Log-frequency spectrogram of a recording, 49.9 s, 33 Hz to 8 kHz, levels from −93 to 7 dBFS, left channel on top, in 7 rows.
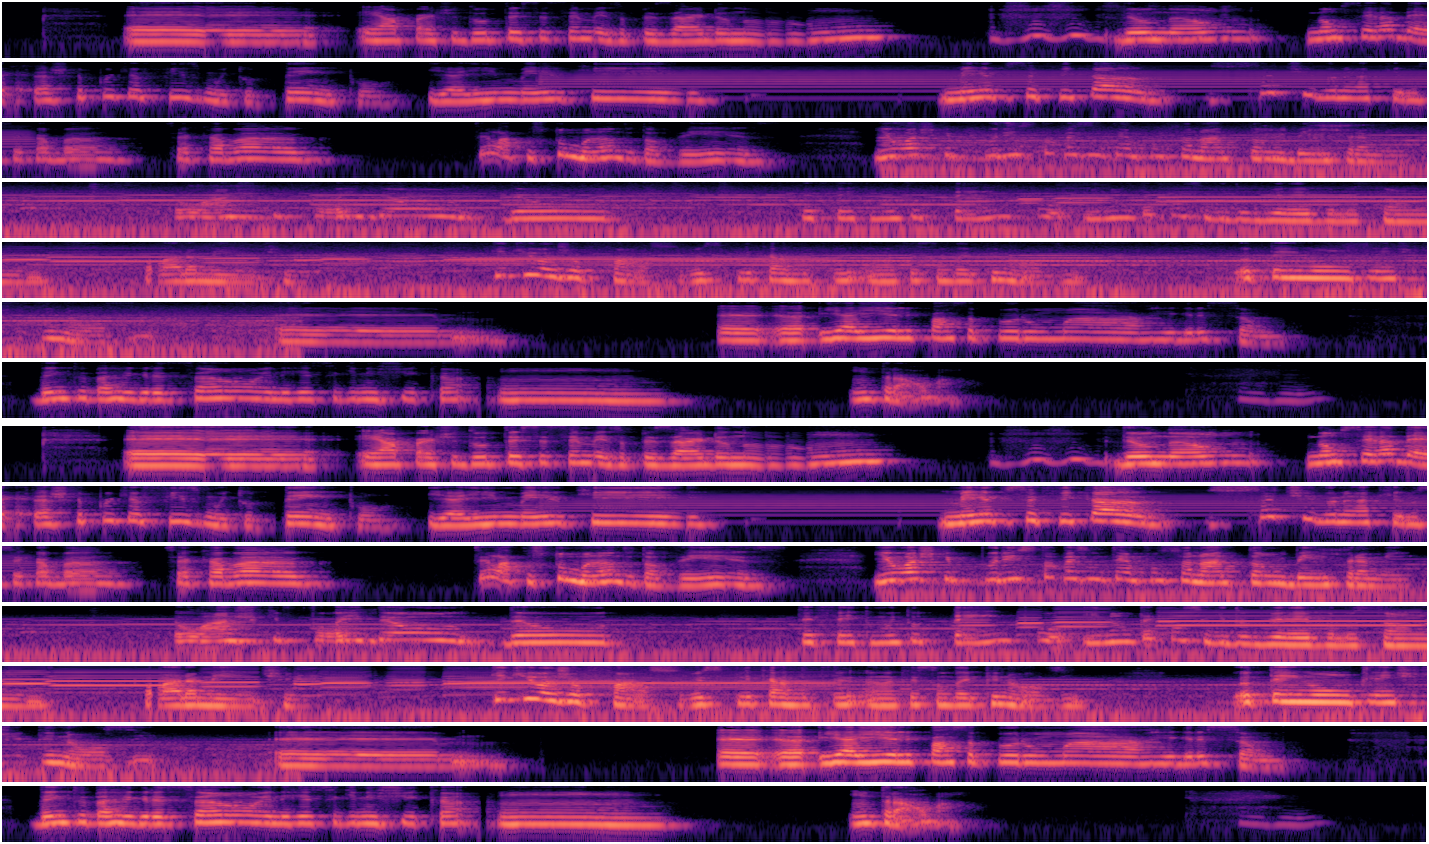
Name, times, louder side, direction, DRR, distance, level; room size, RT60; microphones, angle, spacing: voice 1, 0.6-4.5 5.6-10.7 11.8-15.9 16.6-18.1 18.6-21.3 22.2-24.5 25.4-28.8 29.3-30.0 30.9-34.0 34.7-36.4 37.0-38.2 39.2-42.1 42.9-46.2 47.0-47.6, right 6 dB, 55° right, 0.4 m, -30 dB
voice 2, 4.9-6.2 18.6-19.3 20.5-21.1 22.3-22.8 29.4-29.9 34.6-35.0 48.9-49.4, left 1 dB, 20° left, 2.0 m, -47 dB
Trumpet, 9.8-14.5, left 1 dB, 5° left, 3.3 m, -52 dB
sound 1, 18.6-37.1, left 3 dB, 70° left, 1.6 m, -43 dB
Harmonica, 26.1-32.7, right 8 dB, 75° right, 0.8 m, -36 dB
head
